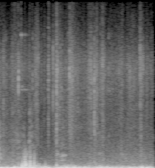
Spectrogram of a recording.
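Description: Dogs playing at close range, with one short dog vocalization about half a second in, over wind rumbling on the microphone.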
